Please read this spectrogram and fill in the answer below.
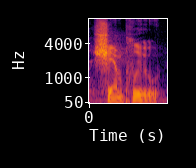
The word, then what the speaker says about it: Champloo: I think it's pronounced Champuru, but it's spelled Champloo, Samurai Champloo.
